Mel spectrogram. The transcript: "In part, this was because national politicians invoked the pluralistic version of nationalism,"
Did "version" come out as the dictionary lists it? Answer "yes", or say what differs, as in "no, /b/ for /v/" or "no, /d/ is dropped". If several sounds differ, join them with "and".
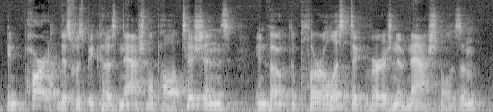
yes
